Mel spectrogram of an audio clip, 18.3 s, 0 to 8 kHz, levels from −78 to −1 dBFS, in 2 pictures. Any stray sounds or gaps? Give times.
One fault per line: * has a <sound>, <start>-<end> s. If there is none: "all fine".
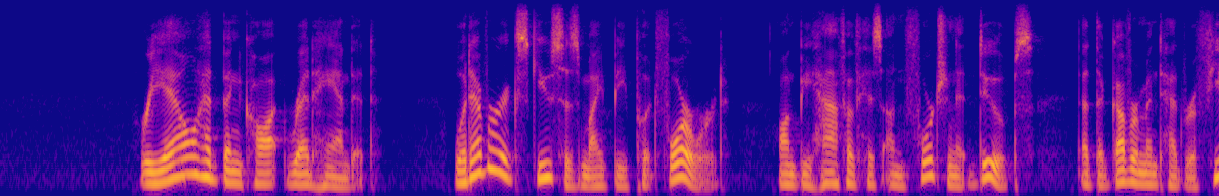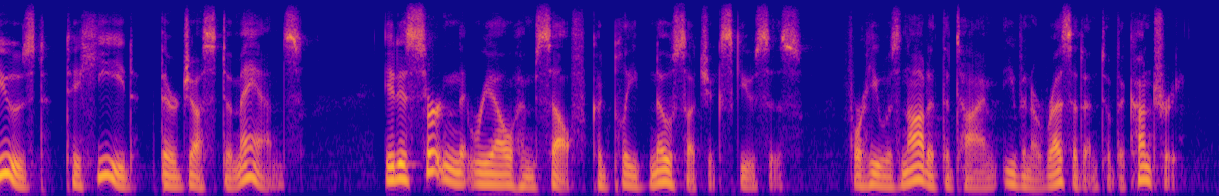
all fine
